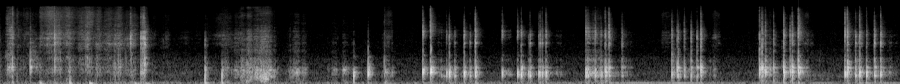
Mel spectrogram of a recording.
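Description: Long nails scratch and tap the textured outer shell of a hollow, empty painted calabash gourd bowl, which is held and then turned upside down. Rapid bursts of dry scratching alternate with quick, clustered taps that give a hollow, woody mid-range tone and die away almost at once.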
